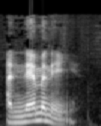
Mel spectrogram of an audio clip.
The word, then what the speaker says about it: anemone: Anemone. Anemone. Anemone. Again, that emphasis on the second syllable. Anemone. This is one I used to screw up. I used to say amenemy or anemone.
